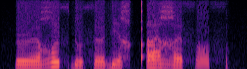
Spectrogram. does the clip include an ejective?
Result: yes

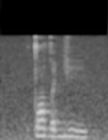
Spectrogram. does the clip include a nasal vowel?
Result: no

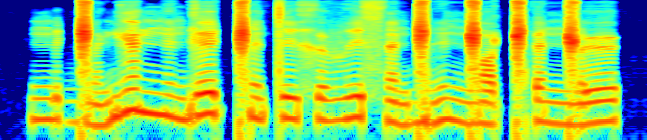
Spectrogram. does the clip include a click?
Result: yes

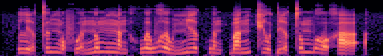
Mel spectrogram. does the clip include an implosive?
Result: yes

